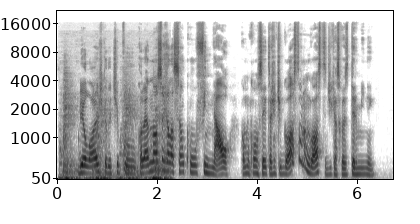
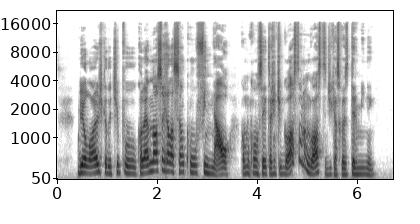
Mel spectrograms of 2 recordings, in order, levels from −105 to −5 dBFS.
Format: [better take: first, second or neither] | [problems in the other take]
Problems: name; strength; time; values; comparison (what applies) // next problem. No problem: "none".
second | footsteps; noticeable; until 2.5 s; peak 6 dB below the speech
